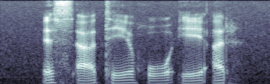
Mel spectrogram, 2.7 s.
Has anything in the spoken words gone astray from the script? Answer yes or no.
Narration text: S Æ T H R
yes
